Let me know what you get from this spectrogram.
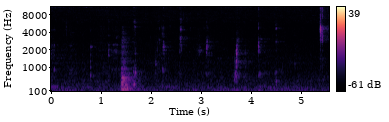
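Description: Quiet sounds of someone eating a flaky fried pie: soft chewing and mouth noises, with one fuller low sound about a second and a half in and scattered small, irregular clicks as bits of crust are picked apart.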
